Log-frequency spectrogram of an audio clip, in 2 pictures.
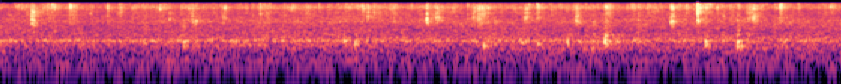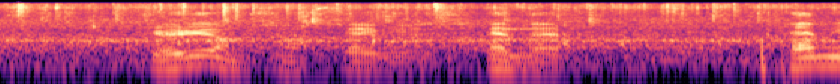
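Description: Heavy rain pours down outdoors with a steady hiss.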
